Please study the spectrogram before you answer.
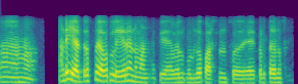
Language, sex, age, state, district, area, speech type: Telugu, male, 30-45, Andhra Pradesh, Anakapalli, rural, conversation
